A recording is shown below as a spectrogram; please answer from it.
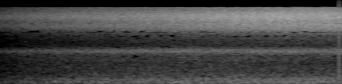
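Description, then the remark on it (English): A dense chorus of periodical cicadas, emerged by the billions across the eastern United States, fills the air with a steady, high-pitched droning buzz that swells gradually louder over a few seconds, with no voices present. “Over the past few weeks, across a wide swath of the eastern United States, these notoriously noisy insects have emerged by the billions from their long underground adolescence.”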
